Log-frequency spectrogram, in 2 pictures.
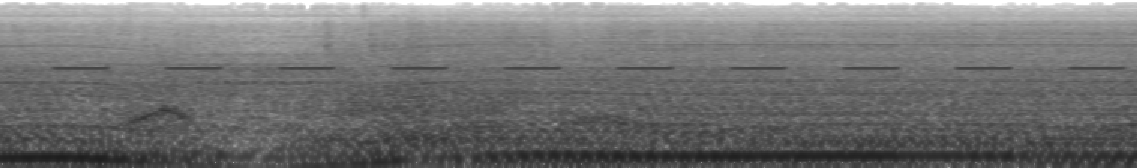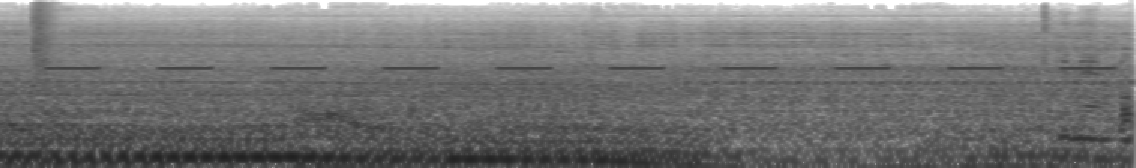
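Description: A truck in American Truck Simulator turns around in a yard, its reversing alarm beeping in a steady, evenly spaced series over a loud continuous engine drone throughout.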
